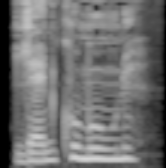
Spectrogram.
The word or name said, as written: landkommune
